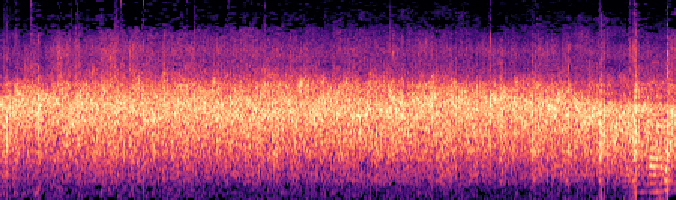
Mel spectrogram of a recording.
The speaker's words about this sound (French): Merci beaucoup. Je propose qu'on applaudisse.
